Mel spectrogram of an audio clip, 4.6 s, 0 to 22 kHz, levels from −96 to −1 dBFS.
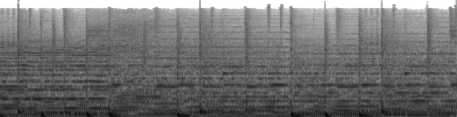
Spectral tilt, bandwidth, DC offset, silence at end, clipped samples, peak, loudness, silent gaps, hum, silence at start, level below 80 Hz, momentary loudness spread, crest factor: -5 dB/octave; 18 kHz; under 0.1%; 0 s; under 0.1%; 0 dBFS; -13 LUFS; none; none; 0 s; -20 dBFS; 4 LU; 12 dB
